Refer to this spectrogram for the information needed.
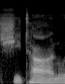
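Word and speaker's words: Shitan (שטן): And so at one point, Lucifer, who the morning star, in Hebrew, Satan is pronounced Shitan, which means the accuser, because God or because Satan kept going to God and accusing him of mistreating humans.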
